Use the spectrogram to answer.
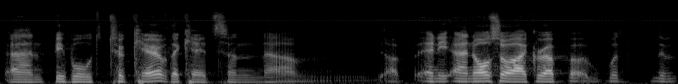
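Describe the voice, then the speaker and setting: Halting Finnish-accented monk, bright voice. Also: male voice, mid-range voice, animated, vocal fry. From Finland. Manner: halting, many fillers and restarts, plain friendly telling. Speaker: Buddhist monk giving a talk. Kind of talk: casual spoken self-introduction.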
